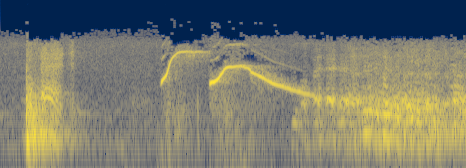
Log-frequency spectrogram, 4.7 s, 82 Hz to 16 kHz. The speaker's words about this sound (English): What was that? A wolf whistle. That means you did as well as an 18-year-old girl.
